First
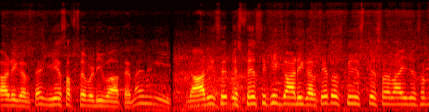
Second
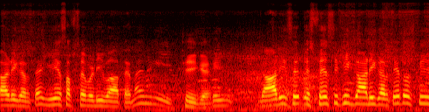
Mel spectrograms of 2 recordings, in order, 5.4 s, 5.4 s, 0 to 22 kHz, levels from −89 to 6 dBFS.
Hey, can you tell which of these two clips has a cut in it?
first; 1 cut; at 2.1 s

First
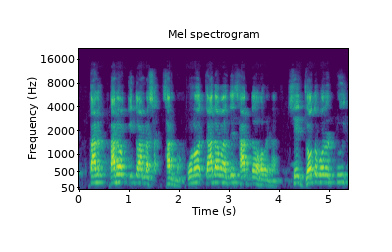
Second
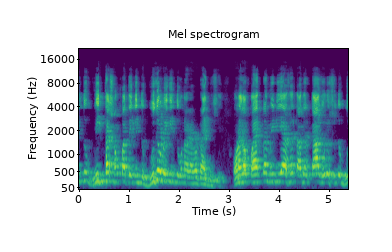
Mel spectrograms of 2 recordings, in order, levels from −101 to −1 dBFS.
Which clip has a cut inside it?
first; 1 cut; at 2.0 s

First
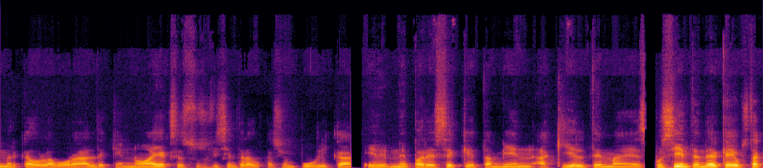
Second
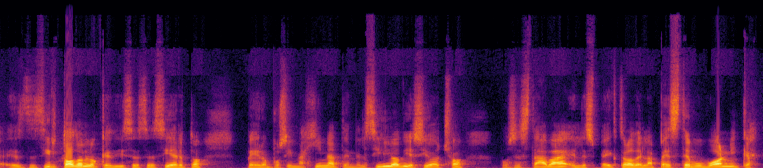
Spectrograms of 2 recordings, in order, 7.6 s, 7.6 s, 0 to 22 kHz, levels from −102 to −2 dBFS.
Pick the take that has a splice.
first; 2 cuts; at 3.6 s, 6.5 s

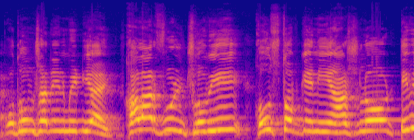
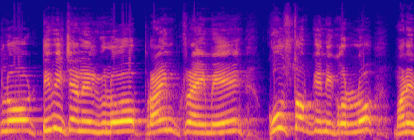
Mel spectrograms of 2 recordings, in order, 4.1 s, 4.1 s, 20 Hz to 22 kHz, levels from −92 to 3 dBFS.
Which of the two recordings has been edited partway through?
first; 2 cuts; at 1.2 s, 2.4 s

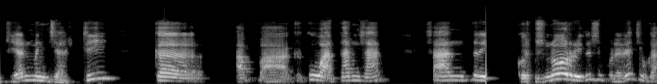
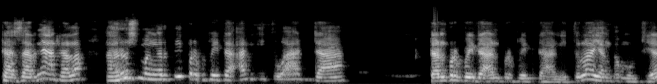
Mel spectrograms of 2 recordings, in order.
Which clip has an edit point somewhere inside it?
first; 1 cut; at 4.9 s

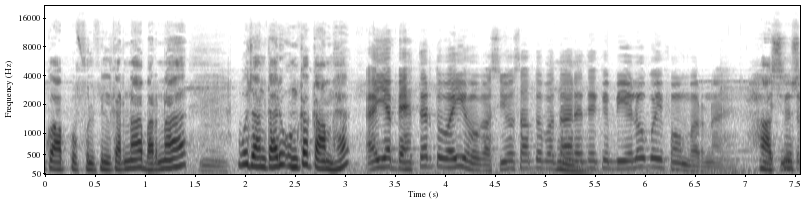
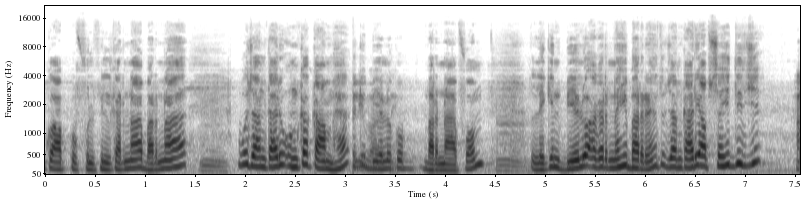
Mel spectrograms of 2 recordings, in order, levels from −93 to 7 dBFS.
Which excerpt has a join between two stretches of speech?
second; 1 cut; at 3.1 s

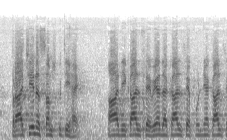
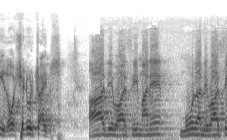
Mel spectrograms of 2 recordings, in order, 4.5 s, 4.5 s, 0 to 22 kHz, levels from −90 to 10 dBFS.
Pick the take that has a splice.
second; 1 cut; at 1.7 s

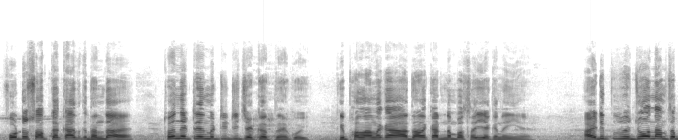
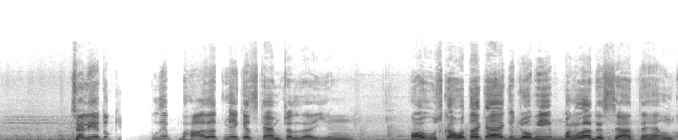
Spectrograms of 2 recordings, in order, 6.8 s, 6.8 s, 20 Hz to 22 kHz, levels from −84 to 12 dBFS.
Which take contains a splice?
second; 1 cut; at 1.2 s

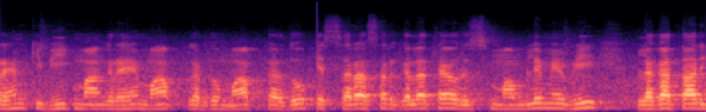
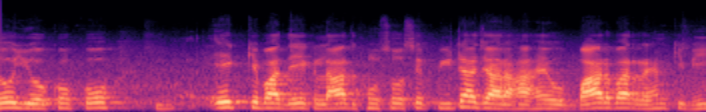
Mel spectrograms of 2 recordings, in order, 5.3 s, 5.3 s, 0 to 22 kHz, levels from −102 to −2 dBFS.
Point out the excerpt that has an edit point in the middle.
first; 1 cut; at 2.4 s

